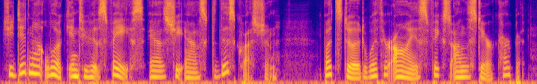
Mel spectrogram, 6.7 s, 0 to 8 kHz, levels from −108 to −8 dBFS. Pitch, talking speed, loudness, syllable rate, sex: 185 Hz, 195 wpm, -20 LUFS, 4.6 syllables/s, female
